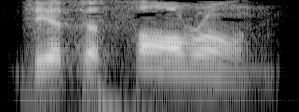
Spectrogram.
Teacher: So the accent is on the penult. The penult is the syllable before the ultima, the last syllable.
